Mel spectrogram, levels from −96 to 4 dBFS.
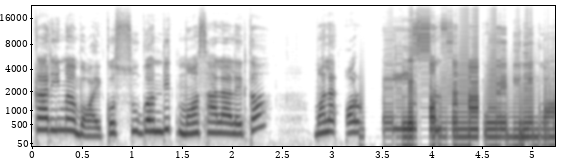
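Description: Robotic sound from repeated short buffers begins at 3.27 s and lasts to the end of the speech. Audio likely arrived too seldom, so a fragment of about 5.3 ms was repeated over most of the stretch, imposing a rigid metallic buzz at 188 Hz.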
